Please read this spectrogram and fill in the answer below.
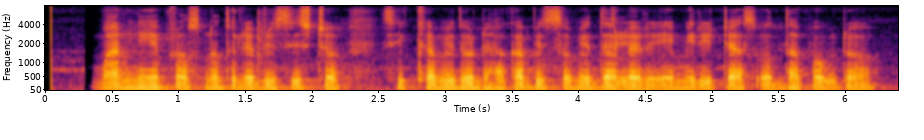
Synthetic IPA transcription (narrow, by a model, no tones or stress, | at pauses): manːijepɾosnot̪̬ulebɾiʃiʃʈʰoʃikʰːabit̪oɖʱakabiʃːobid̪ːalɔeɾemiliʈasod̪ʱːapokɖɔ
